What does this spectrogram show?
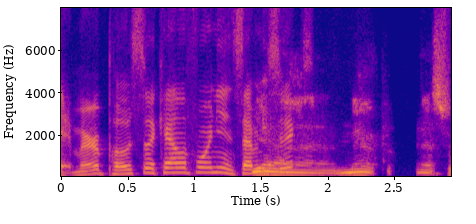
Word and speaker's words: Mariposa: born in Mar how do you say it Mariposa California that's right California not far from you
